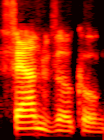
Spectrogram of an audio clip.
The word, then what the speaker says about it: Fernwirkung: you could kind of correct me if I pronounce it correctly. So I've been practicing. So, Spukhafte Fernwirkung. Is that close? Spukhafte Fernwirkung.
